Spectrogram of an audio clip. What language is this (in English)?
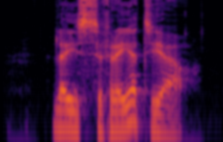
Kabyle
